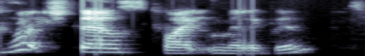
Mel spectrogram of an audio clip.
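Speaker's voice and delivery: ordinary talk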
